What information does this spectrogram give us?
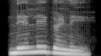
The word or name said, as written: ನೆಲೆಕೊಳ್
